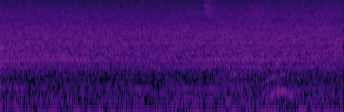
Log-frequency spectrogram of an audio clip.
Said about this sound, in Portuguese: Agora, esse, esse ventilador não pode ficar um barulho danado.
